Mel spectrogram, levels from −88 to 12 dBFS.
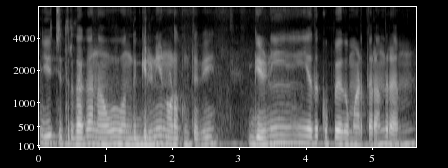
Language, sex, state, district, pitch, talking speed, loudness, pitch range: Kannada, male, Karnataka, Belgaum, 140 Hz, 125 wpm, -17 LUFS, 130-145 Hz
